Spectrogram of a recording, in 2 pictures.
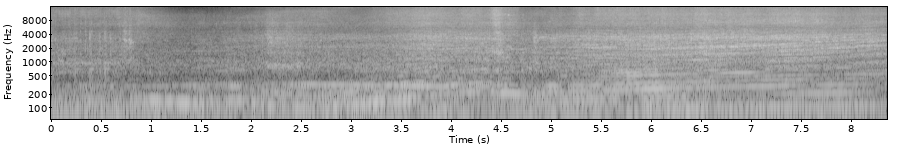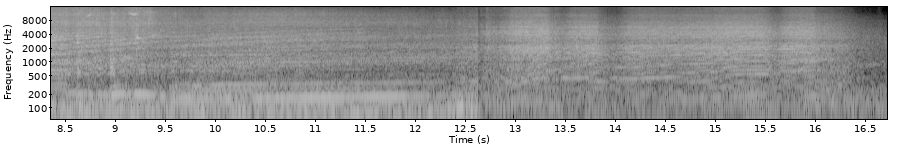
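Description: Turbocharged 4G63 inline-four of a drag-raced Dodge Colt launching hard and accelerating down the strip. The engine note climbs steeply in pitch through the gears, breaks for a shift about halfway through, climbs again, then fades as the car pulls away.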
